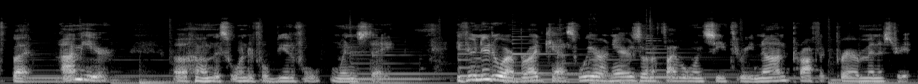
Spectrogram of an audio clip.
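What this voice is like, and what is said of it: Slightly gruff, rough voice. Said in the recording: “I'm a little under the weather. My voice is a little gruff”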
